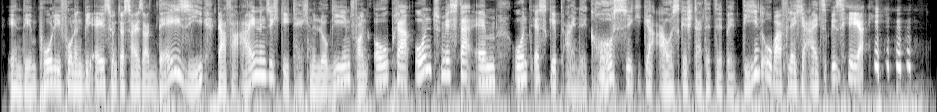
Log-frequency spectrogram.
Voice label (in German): Default Robot klein; Mackie DLZ Creator XS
